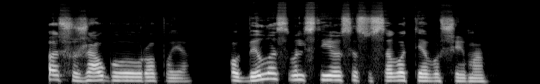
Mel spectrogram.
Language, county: Lithuanian, Utena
